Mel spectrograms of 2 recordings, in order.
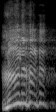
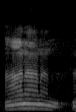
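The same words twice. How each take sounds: First: ఆ punched high and loud; stress on ఆ. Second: Soft, low, trailing off; hushed reply. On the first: Shown as a demonstration. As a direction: hit the word ఆ hard and high. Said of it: "ఆ నాన్న అంటే". (ఆ మీద గట్టి ఒత్తిడి) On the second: Retold or imitated. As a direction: say it quietly like a shy girl. Sister's hushed reply on phone. (మెల్లగా, తక్కువ స్వరంలో)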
